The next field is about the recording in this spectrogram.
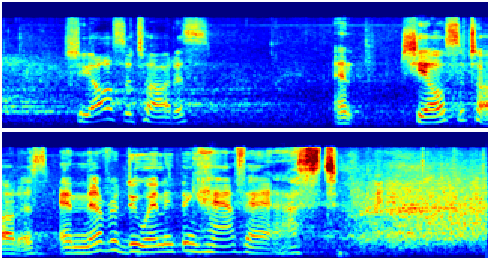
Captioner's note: applause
